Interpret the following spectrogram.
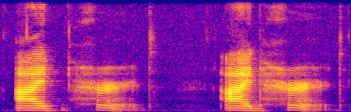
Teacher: I'm going to hold my breath and make a stop on the D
